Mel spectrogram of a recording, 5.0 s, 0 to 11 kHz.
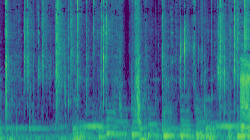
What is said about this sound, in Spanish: Para las personas que están escuchando esto en podcast, acabo de abrir una aguja de 27.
